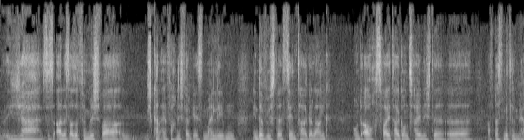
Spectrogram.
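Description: This man's voice sits fairly low in pitch, and his intonation stays fairly even. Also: moderate pace. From Eritrea. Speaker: refugee and author. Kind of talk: interview on TV talk show. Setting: TV studio. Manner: hesitant, many fillers.

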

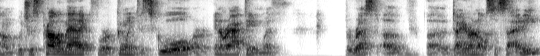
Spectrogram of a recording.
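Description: A man with an American accent speaks at a medium pitch, somewhat breathy. The background is quiet, though there is audible room echo. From US South, North Florida. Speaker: professor, circadian biologist; professor. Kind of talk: lecture. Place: office. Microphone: webcam.

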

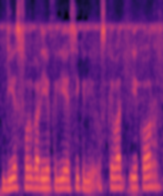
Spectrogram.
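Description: Light background noise sits behind a man talking at a moderate pace. His intonation is monotone and flat. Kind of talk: tutorial. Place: garage. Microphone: phone near.

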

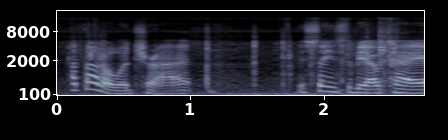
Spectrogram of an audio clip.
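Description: Noticeable background noise surrounds a woman's fairly low voice, which moves quickly through very wide pitch swings in a dry sound with no echo. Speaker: haul vlogger. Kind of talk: casual vlog chat. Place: car. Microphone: phone near.

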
